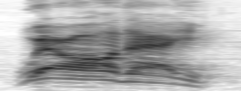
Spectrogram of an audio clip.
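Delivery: raw, furious, rough, high yell at full volume. Voicing an unseen male voice heard yelling: very angry shouting. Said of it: "very, very angry, shouting and saying".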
